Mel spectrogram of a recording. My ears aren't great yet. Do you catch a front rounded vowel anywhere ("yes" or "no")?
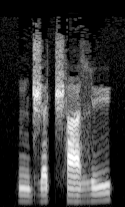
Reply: yes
